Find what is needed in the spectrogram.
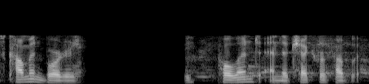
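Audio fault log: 0.65–3.70 s feedback echo between two devices: discrete repeats return about every fifth of a second, thinning and ringing, peaking about 18 dB below the speech. A second device is re-sending the sound, unlike smooth room reverberation.
0.80–1.88 s long network dropout: the last sound drags on as a fading buzz or hiss, then 0.96 s of silence, and the audio resumes with material missing, likely from packets never arriving.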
